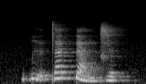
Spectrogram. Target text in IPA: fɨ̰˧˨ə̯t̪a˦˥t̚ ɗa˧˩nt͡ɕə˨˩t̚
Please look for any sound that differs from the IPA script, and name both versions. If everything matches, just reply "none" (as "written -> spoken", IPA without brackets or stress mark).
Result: f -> ɓ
